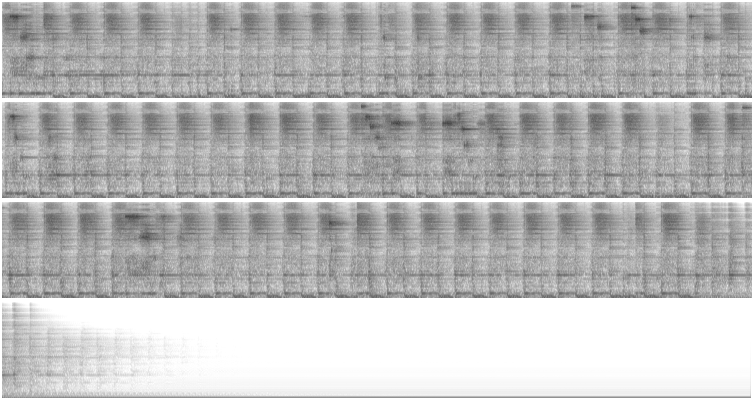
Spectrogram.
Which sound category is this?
Instrument samples > Percussion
